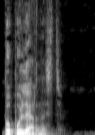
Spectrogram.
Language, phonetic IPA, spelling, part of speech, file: Russian, [pəpʊˈlʲarnəsʲtʲ], популярность, noun, Ru-популярность.ogg
- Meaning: popularity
